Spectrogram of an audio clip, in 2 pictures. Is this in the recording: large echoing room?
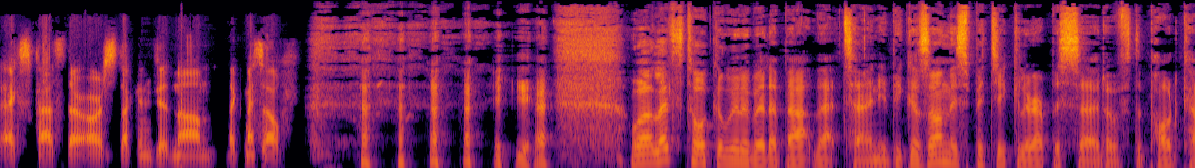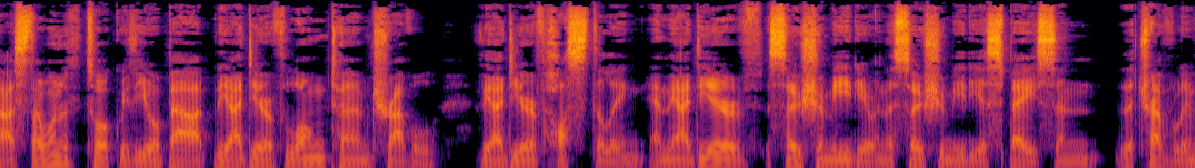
no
